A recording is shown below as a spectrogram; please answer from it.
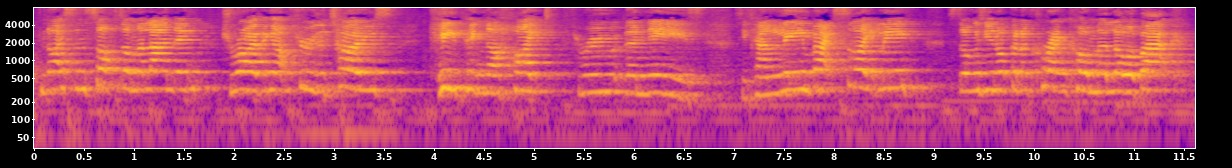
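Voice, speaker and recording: Female HIIT instructor, heard at a distance in a reverberant room. Slow, measured delivery of counts and cues, pushing the class on. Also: sits high, flat delivery, sharp tone. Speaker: fitness instructor. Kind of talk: live-streamed HIIT workout coaching. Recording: echoey room, distant microphone.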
